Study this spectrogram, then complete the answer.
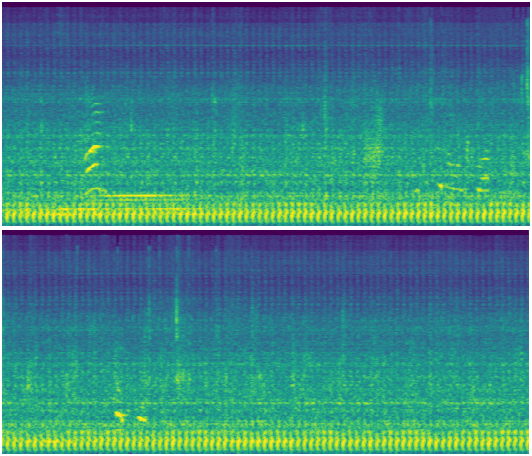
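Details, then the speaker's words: Yamaha scooter after flood water was cleared from the carburetor, engine warm and restarted on the key; small single-cylinder engine ticks over at a steady, even three pulses a second with no misfire or stumble, running normally. "So okay na to. Wala ng tubig. Wala na. Mainit na karburador."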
